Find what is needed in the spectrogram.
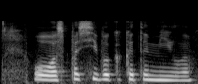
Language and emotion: Russian, positive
